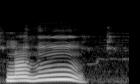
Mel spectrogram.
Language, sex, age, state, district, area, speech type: Urdu, male, 30-45, Uttar Pradesh, Lucknow, urban, read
